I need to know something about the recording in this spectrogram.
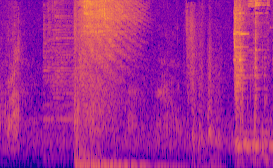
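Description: A magic portal whooshes open with a deep rumble.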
